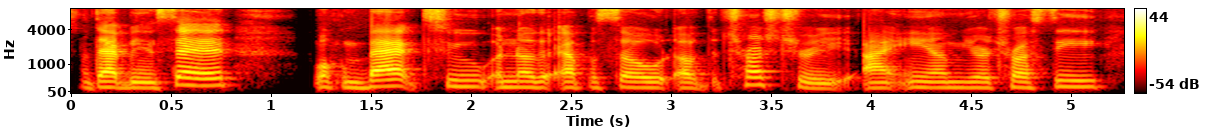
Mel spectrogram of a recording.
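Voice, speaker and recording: A woman with a low-pitched voice speaks as a podcast host. Her delivery is informal and conversational, halting at times, with words repeated for emphasis. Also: clear, resonant tone.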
